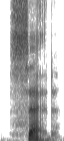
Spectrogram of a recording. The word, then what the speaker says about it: said: The past tense of say is said. This is also an irregular verb, so you have to memorize it. Yes, it is spelled S-A-I-D, but it is pronounced exactly like the color red.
